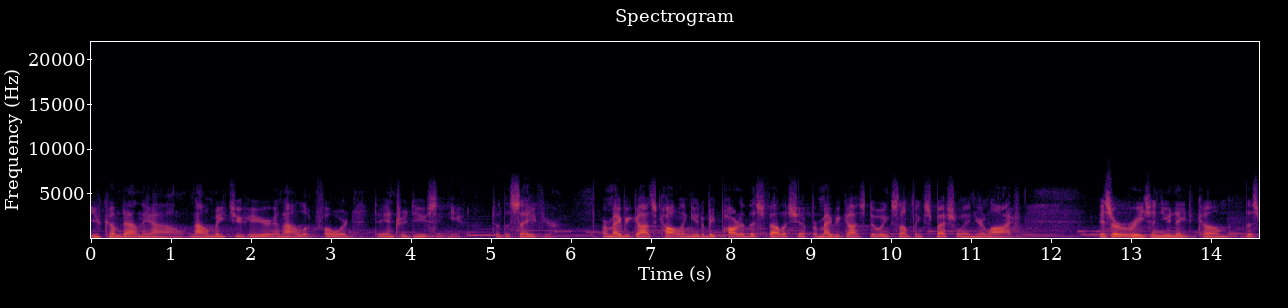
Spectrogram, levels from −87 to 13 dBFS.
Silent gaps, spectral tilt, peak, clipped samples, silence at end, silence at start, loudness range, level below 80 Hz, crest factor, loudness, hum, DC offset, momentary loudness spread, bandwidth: none; -7.5 dB/octave; -10 dBFS; under 0.1%; 0 s; 0 s; 6 LU; -72 dBFS; 22 dB; -32 LUFS; none; under 0.1%; 17 LU; 7 kHz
